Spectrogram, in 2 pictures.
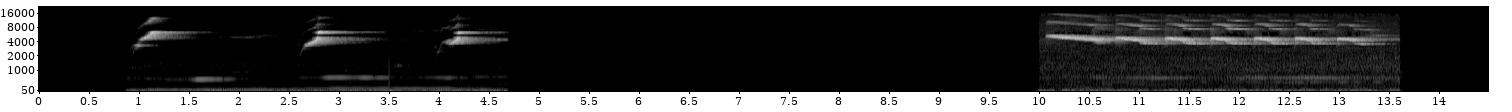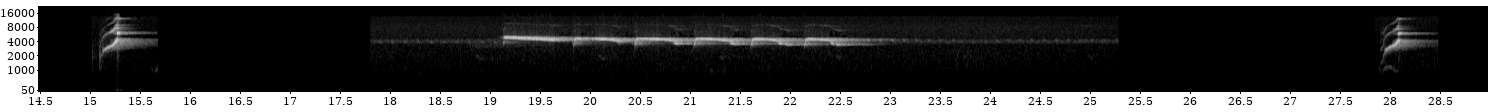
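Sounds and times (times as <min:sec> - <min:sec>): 
bird singing one long high pure whistle: 0:00.9 - 0:04.7, 0:10.0 - 0:13.6, 0:19.2 - 0:22.8.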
